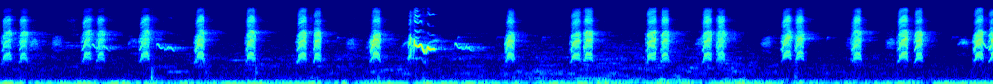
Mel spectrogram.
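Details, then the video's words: Sooty-headed bulbul in a dense, energetic song used to lure wild birds: short bright chirps repeated about twice a second in a steady run, with one higher twisting whistle near the middle and a low hum underneath. "Kutilang si.ladusing super gacor suara rapat menekan burung liar"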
